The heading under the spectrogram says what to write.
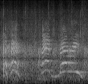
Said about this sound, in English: Very well done. Let's give him a round of applause for participating.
